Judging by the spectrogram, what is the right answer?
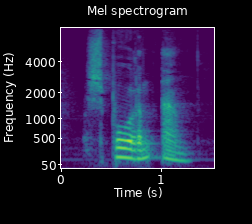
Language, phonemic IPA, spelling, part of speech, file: Dutch, /ˈsporə(n) ˈan/, sporen aan, verb, Nl-sporen aan.ogg
- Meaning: inflection of aansporen: 1. plural present indicative 2. plural present subjunctive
